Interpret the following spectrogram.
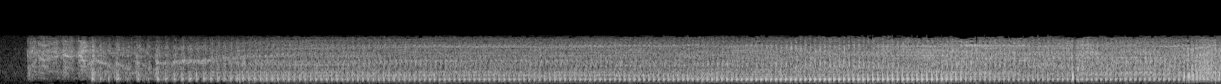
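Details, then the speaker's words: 2006 Honda XR650L single after installing the IMS Baja smog-removal kit, first start after reassembly. Fires at once and settles into an even, steady thump, picking up cleanly with light throttle. Normal start and idle. "Alright, as you can see, everything is back together again, and we'll fire it up and see if I did it right."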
